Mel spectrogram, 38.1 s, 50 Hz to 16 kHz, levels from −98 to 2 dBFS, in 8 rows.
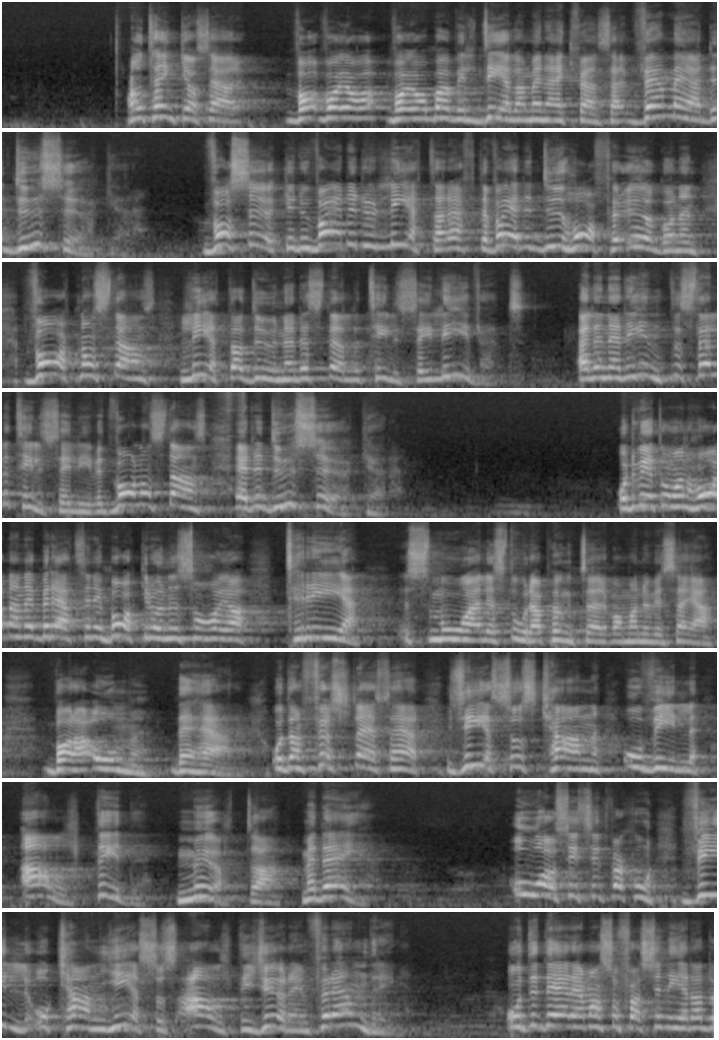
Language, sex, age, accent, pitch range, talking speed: Swedish, male, 40-59, native, 230-300 Hz, 190 wpm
